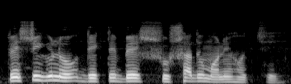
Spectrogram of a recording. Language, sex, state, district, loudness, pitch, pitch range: Bengali, male, West Bengal, Alipurduar, -13 LUFS, 150 Hz, 120-160 Hz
